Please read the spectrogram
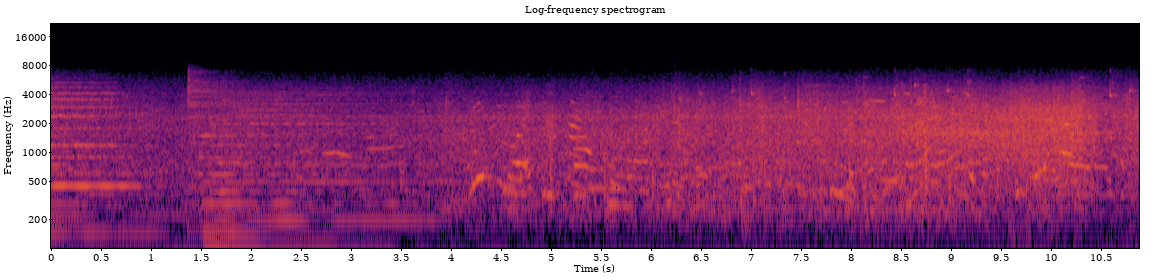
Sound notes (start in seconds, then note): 4.6 children chattering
